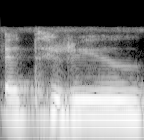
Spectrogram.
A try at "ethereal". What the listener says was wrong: I would say ethereal. Eth- ethereal. You see, that TH has to get in there.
